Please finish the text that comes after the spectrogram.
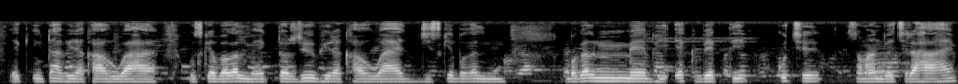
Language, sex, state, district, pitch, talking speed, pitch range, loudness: Hindi, male, Jharkhand, Palamu, 135 Hz, 175 wpm, 130-145 Hz, -16 LUFS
